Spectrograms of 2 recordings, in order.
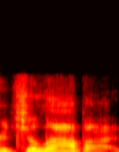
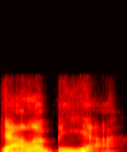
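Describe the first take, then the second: First: The word begins with a J sound. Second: The word begins with a hard G sound. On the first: This is the North African form of the word. "Jalaba is D J. This is more for North Africa" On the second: This is the Egyptian form of the word. "the G is hard in E- in Egyptian Arabic"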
